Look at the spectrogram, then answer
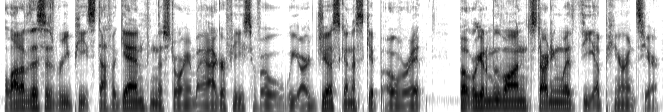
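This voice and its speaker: A man with a fairly low voice, recorded dry and close to the mic. He hosts reaction commentary in a casual, conversational way, thinking aloud and asking his audience questions as he reads. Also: brisk, dry recording. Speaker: host of a reaction show.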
